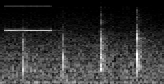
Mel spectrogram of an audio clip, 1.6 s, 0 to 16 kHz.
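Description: A Sunmaki 316 induction cooktop gives off a series of short, evenly spaced faint beeps over a quiet background hum.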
